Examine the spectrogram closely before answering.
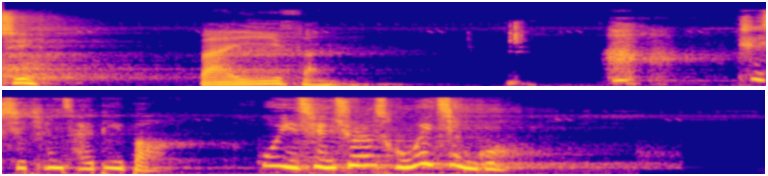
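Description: A young woman exclaims in surprise, close to a microphone.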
